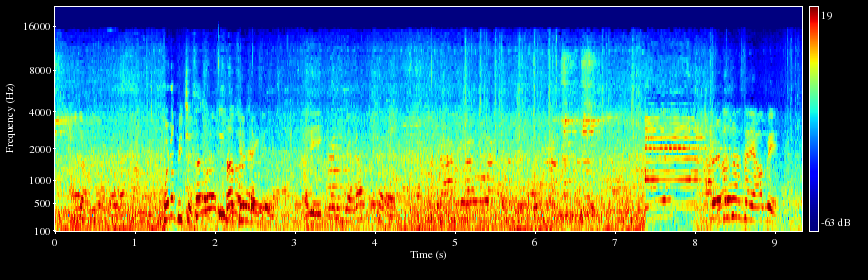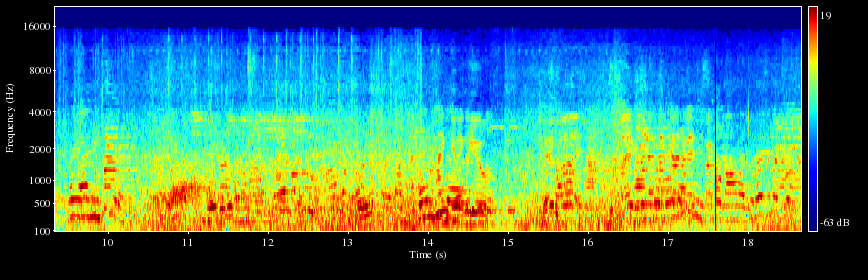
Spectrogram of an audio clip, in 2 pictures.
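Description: Several men call out and talk loudly nearby.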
